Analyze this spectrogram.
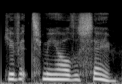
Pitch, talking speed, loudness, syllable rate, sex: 220 Hz, 345 wpm, -14 LUFS, 5.9 syllables/s, female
